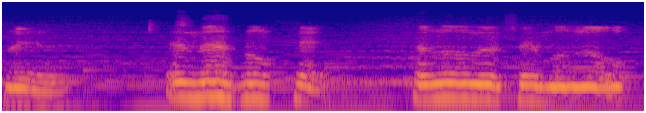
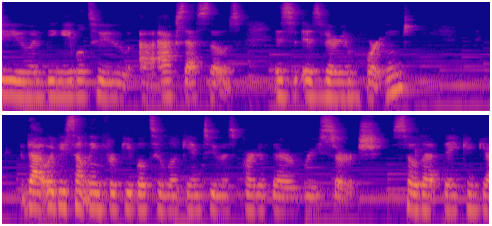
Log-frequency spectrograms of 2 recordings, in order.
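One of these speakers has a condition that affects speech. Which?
The first: ALS; progressive, losing use of hands; losing speech, harder to be understood.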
